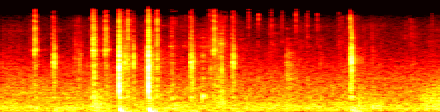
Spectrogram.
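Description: Laptop keyboard keys pressed now and then: faint, irregular single clicks, with the loudest couple just over a second in and one more about three and a half seconds in.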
